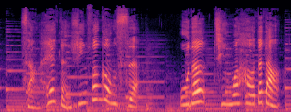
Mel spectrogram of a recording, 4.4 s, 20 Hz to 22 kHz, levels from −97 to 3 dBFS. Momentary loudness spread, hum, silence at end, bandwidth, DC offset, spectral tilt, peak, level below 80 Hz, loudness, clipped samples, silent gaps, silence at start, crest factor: 13 LU; none; 0 s; 17.5 kHz; under 0.1%; -3.5 dB/octave; 0 dBFS; -48 dBFS; -20 LUFS; under 0.1%; none; 0 s; 20 dB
